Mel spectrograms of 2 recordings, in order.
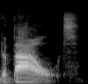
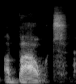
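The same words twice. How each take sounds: First: It is said with an American vowel. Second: It is said with a Canadian vowel. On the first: "Americans tend to say because and about" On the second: "We we have this funny way of saying about"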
